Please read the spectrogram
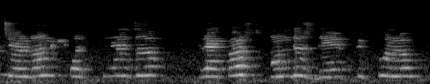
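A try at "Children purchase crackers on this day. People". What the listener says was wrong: बेटा full stop, थोड़ा sentence खत्म हो जाए तो थोड़ी सांस ले लिया कर।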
